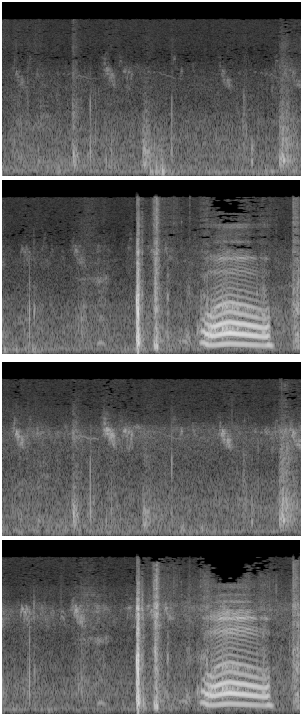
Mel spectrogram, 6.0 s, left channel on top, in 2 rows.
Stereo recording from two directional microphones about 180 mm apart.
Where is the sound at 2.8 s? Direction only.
25° right (ahead or behind).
